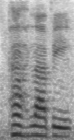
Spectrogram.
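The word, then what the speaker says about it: Pahlavi: up their admiration for the Palavi family, I think, is uh how that would be properly pronounced. And um it's it's rather cur curious. It's Palavi, but go ahead.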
